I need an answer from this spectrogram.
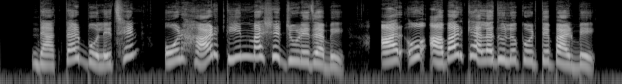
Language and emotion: Bengali, happy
